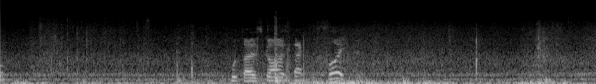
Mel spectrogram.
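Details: Honey bee colony in spring buildup, inspected in the bee yard: a dense low buzzing hum fills the recording, briefly overlaid by a short spoken phrase midway.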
